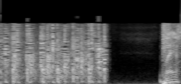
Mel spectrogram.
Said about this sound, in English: Wow. Well, they all stopped clapping at the same time. They ended quite abruptly.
